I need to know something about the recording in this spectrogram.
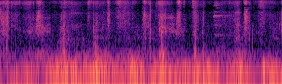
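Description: Footsteps rustling and crunching through dry, dead meadow grass at a walking pace, with a low rumble of wind or handling noise on the microphone.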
